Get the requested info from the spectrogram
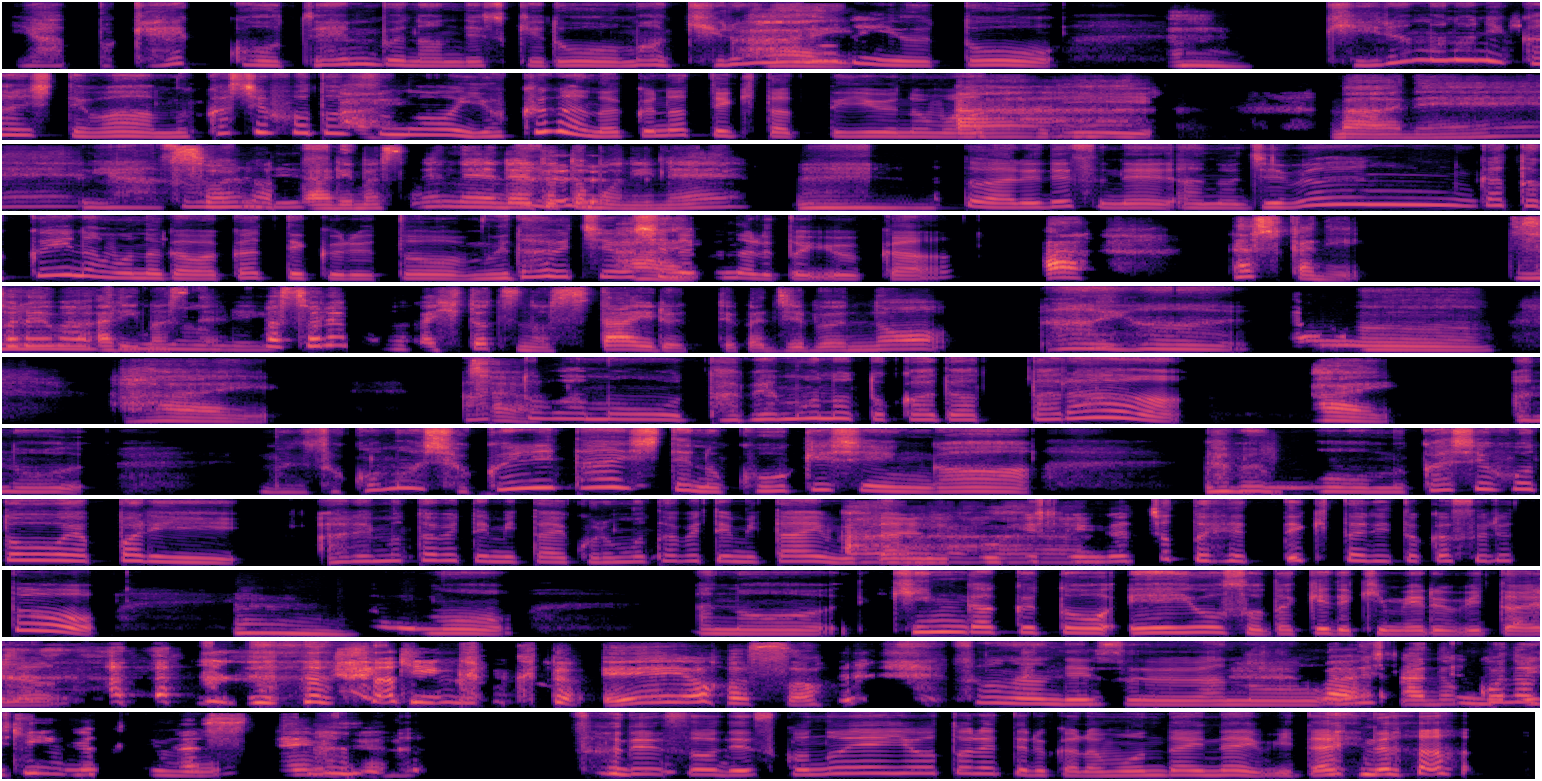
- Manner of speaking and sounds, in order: other background noise; chuckle; laugh; laughing while speaking: "金額と栄養素"; laugh; chuckle; chuckle; laughing while speaking: "みたいな"
- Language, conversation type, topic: Japanese, podcast, 最近、自分のスタイルを変えようと思ったきっかけは何ですか？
